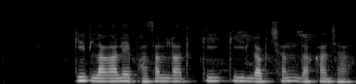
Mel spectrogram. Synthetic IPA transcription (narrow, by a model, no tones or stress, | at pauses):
kiʈ̪ləɡaːlepʰəsəlɾat̪kikiləkt͡ʃʰənd̪əkʰad͡ʒaː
